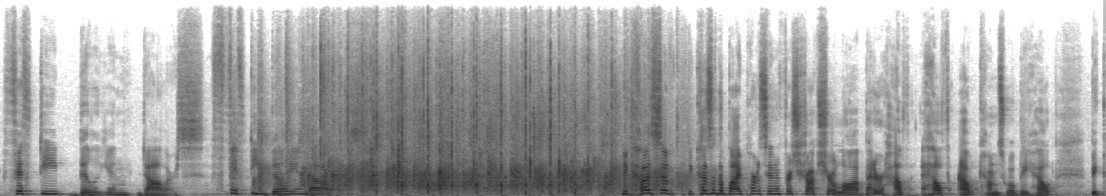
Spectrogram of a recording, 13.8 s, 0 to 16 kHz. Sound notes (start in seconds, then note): 5.3 applause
